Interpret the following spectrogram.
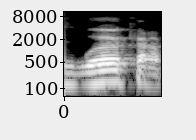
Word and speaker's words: WRKR: I'm pretty sure this company is pronounced as worker because that makes sense even though there's no vowels in the name wrkr it just makes sense it would be pronounced worker when they're dealing with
